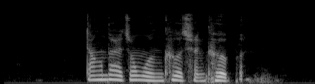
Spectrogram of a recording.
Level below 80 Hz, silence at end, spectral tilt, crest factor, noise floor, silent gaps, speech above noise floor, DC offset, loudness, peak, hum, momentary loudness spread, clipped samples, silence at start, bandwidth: -54 dBFS; 0.45 s; -6.5 dB/octave; 16 dB; -60 dBFS; none; 37 dB; under 0.1%; -24 LUFS; -10 dBFS; none; 15 LU; under 0.1%; 0.85 s; 11.5 kHz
